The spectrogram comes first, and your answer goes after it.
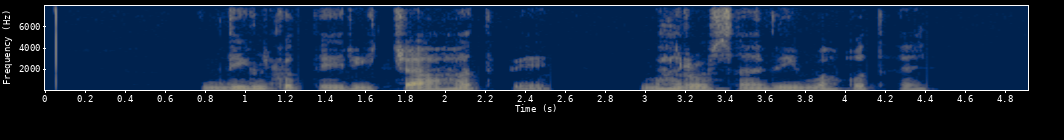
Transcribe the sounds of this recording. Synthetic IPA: d̪ɪnkot̪eːɾit͡ʃaːɦət̪pḛ | bʱɐɾoːsabʱibɐɦʊt̪ɦɛː

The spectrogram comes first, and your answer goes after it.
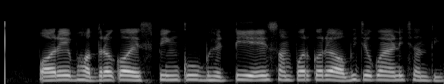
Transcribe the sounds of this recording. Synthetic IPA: pɔɾebʱɔd̪ɾɔkɔespiŋkubʱeʈiesɔmpɔɾkɔɾeɔbʱid͡ʒoɡɔaɽ̃it͡ʃʰɔnt̪i

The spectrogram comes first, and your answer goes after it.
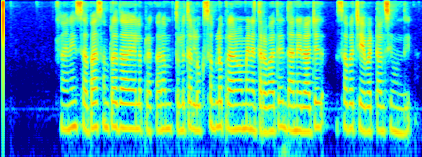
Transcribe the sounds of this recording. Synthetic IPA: kaːniːsɐbʱaːsɐmpɾɐd̪aːjaːlɐpɾɐkaːɾɐmt̪ulɐt̪ɐloːksɐbʱɐloːpɾaːɾɐmbɐmɐjnɐt̪ɐɾuʋaːt̪e̞ːd̪aːnːiɾaːd͡ʒɐsɐbʱɐt͡ʃɛːbɐʈːaːlsiund̪i

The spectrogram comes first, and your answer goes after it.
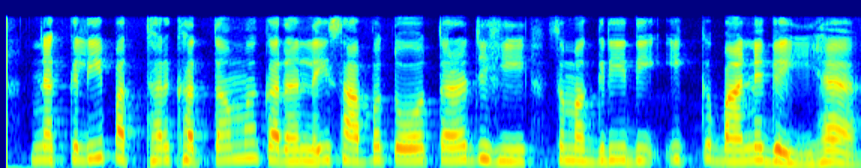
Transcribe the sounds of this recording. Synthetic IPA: nəkliːpət̪ʰːəɾkʰət̪əmkəɾənləiːsəbt̪õːt̪əɾd͡ʒɦiːsəməɡɾiːd̪iːʔɪkbənɡəiːɦɛː

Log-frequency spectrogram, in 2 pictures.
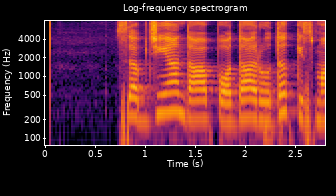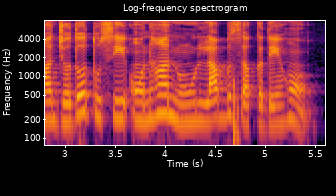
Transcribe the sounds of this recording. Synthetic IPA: səbd͡ʒijãːd̪aːpɔːd̪aːɾoːd̪ʱəkːɪsmaːd͡ʒəd̪õːt̪ʊsĩːʔʊnãːnũːləbsəkd̪eːɦõː

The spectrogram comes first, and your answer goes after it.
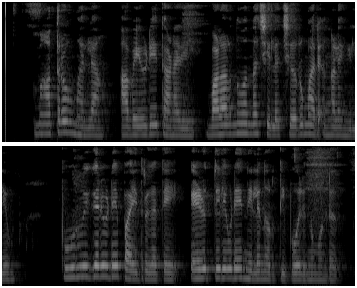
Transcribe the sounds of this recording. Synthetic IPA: maːt̪rɐʋumɐlːɐː | ʋɐjuɽe̞t̪ɐɳɐlilʋɐɭɐrnːuʋɐnːɐt͡ɕilɐt͡ɕerumɐɾɐ̰ŋːɐɭe̞ŋɡilum | puːrʋiɣɐɾuɽe̞pɐjd̪riɣɐt̪ːe̞ːɻut̪ːiluɽe̞nilɐnirt̪ːipːo̞ːɾunːumuɳɖɨ

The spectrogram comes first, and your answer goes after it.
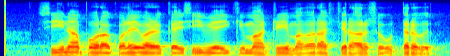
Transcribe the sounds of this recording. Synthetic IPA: siːnaːpoːɾaːkɔlɐɪʋɐɻɐkːɐɪsiːʋiɐɪkːɯmaːʈrimɐɣaːɾaːʂʈiɾaɾɯsɐʊt̪ːɐɾɐʋɯ

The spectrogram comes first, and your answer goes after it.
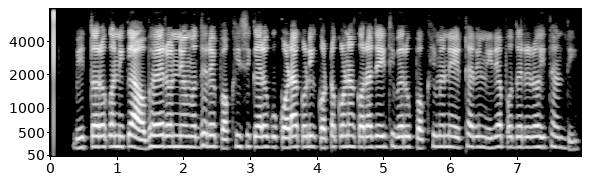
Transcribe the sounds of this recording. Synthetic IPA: bʱit̪ɔɾɔkɔnikaɔbʱɔjɔɾɔnjɔmɔd̪ʱjɔɾepɔkʰːisikaɾɔkukɔɽakɔɽikɔʈɔkɔɽ̃akɔɾad͡ʒajt̪ʰibaɾupɔkʰːimaneːʈʰaɾeniɾapɔd̪ɔɾeɾɔɦit̪ʰant̪i

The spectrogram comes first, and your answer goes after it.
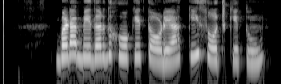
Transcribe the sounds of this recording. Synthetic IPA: bəɽaːbeːd̪əɾd̪hoːkeːt̪ɔːɽjaːkiːsoːt͡ʃkeːt̪ũː

